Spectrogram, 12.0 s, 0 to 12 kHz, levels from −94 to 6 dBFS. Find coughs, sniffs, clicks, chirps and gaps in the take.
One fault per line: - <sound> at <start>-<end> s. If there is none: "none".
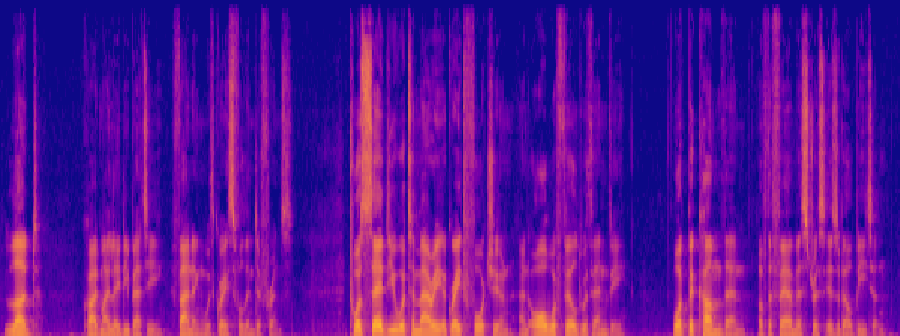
none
